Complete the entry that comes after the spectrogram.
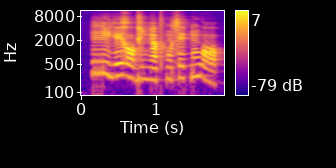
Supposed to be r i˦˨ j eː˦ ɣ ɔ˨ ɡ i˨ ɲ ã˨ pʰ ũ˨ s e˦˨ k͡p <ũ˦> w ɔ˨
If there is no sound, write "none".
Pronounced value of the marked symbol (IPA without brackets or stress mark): ũ˦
